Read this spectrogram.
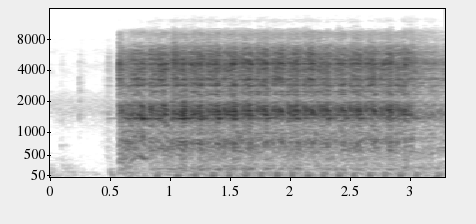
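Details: Citroën 2CV classic car: starter churns the twin over at roughly four beats a second with no firing at all; engine cranks but will not start.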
